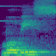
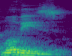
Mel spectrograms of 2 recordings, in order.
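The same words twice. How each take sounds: First: The word ends with a hissing s sound. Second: The word ends with a buzzing z sound. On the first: The speaker calls it wrong. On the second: The speaker calls it right.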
